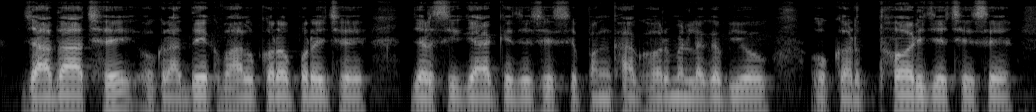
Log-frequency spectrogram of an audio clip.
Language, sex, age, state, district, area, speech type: Maithili, male, 45-60, Bihar, Muzaffarpur, rural, spontaneous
